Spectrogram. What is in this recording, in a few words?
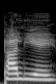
"pallier", French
